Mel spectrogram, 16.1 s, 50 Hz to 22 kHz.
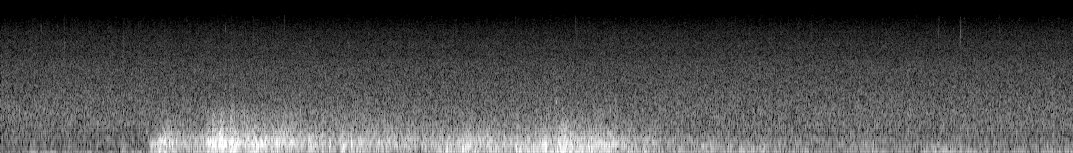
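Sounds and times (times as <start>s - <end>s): steady rain: 0.0s - 16.0s
thunder rumbling: 2.2s - 12.1s.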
